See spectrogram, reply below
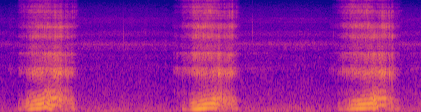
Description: He was snoring loudly as he slept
